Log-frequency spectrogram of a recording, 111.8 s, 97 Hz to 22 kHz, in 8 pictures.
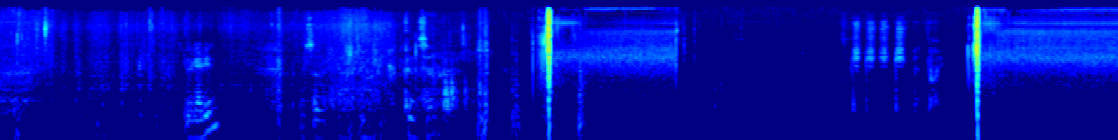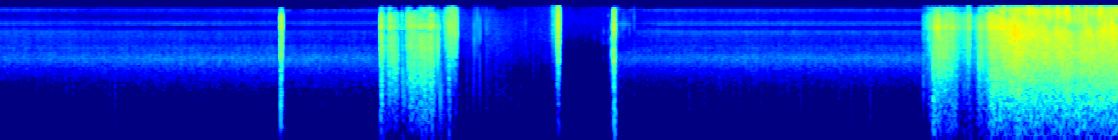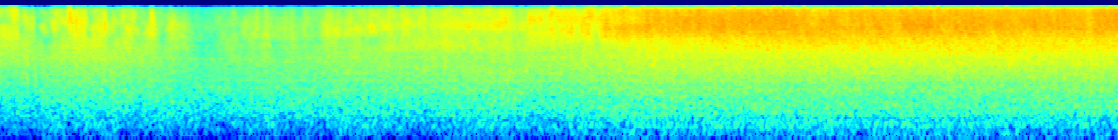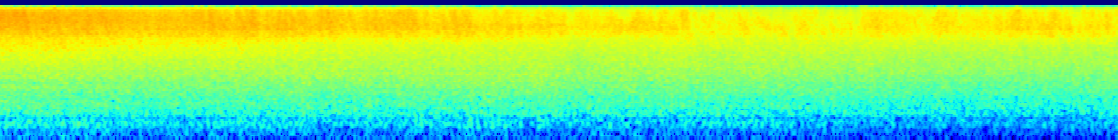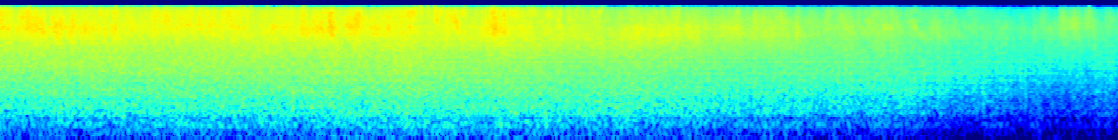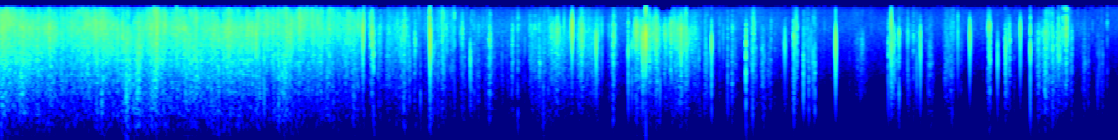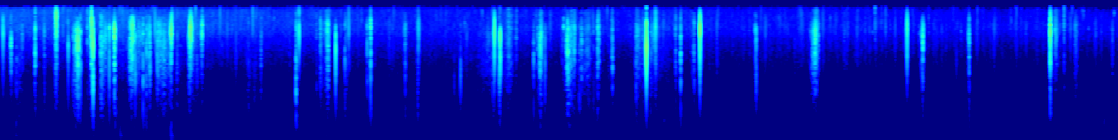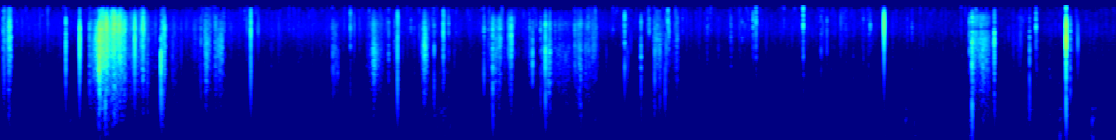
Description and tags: Fumigene maison
A home made smoke recorded on DAT (Tascam DAP-1) with a Sennheiser ME66 by G de Courtivron.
